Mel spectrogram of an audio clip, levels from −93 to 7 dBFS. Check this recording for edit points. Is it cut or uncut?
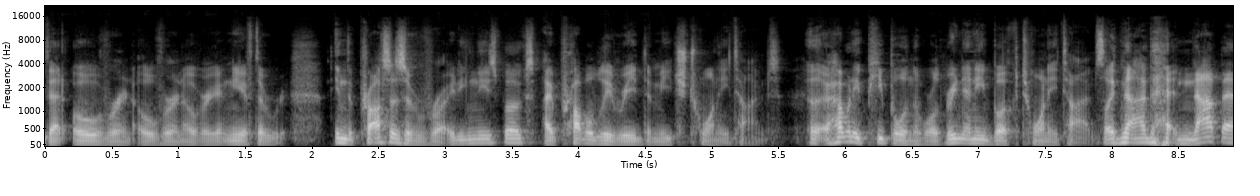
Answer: cut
